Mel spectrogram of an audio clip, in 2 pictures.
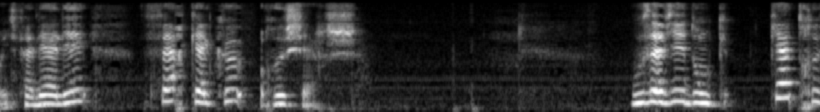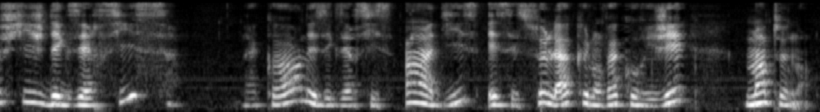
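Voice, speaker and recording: A woman teacher going through exercise corrections in a recorded lesson, counting syllables aloud with slow, careful delivery. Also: a little high, fairly bright tone, lo-fi sound.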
